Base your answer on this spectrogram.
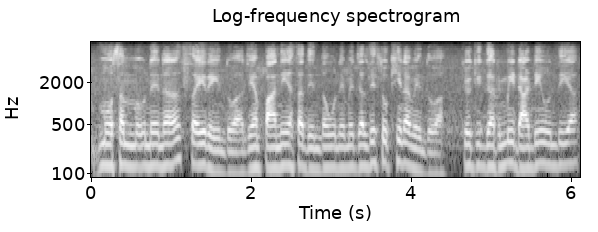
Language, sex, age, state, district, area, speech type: Sindhi, male, 30-45, Delhi, South Delhi, urban, spontaneous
